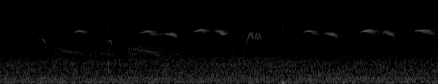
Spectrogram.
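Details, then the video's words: Repeated high, paired whistled notes of a European stonechat, about two per second, interspersed with a few lower, rougher chirps, set against steady low outdoor noise. "ЧЕРНОГОЛОВЫЙ ЧЕКАН"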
